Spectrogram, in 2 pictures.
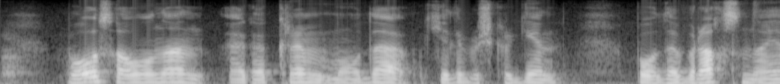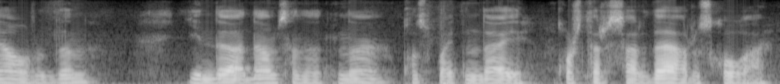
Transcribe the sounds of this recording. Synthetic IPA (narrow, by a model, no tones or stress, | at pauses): bolˠəsɑwəlˠənɑnækakrɪmːɑlˠd̪ɑkʲʰe̞lɪpʏʃkʲɪɾɡʲe̞n | b̥o̞lˠd̪əbɪɾɑqsənɑjɑwɾud̪ən | je̞nd̪ɪɑd̪ɑmsɑnɑt̪ənɑqʰo̞spɑjt̪ənd̪ɑjqʰoʃt̪ɑɾsɑɾd̪əɾʊsqʰowʁɑn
